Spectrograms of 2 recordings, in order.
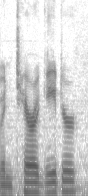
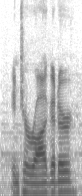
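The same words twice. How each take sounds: First: It is said with plain English intonation. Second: It is said with Latin-sounding intonation. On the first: The speaker calls it wrong. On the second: The speaker calls it right.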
